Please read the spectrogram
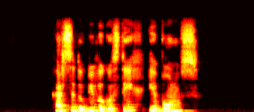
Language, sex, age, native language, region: Slovenian, female, 18-29, Slovenian, Gorenjska region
